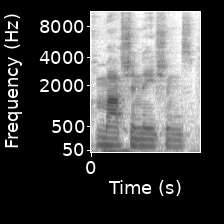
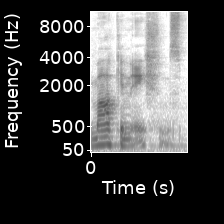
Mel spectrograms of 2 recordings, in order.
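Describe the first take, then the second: First: The 'ch' sounds like 'sh', as in machine. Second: The 'ch' sounds like 'k', as in machina. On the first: Someone else said it this way. "I heard on a podcast somebody use the word" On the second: This is how the speaker has always said it. "I've always pronounced it machinations because it's like mach- or machina"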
